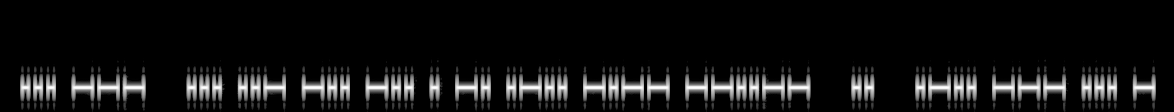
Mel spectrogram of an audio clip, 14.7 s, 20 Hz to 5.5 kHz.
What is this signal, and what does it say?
Morse code, heard as a keyed tone, about 15 wpm, 600 Hz. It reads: SO SUDDENLY, I LOST
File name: learning center / tower trouble / tower trouble 15wpm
